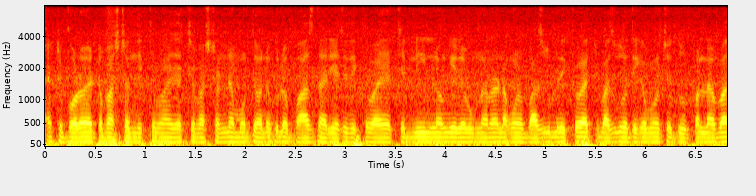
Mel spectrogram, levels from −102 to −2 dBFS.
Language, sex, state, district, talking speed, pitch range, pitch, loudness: Bengali, male, West Bengal, Jhargram, 305 wpm, 95-100 Hz, 100 Hz, -25 LUFS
